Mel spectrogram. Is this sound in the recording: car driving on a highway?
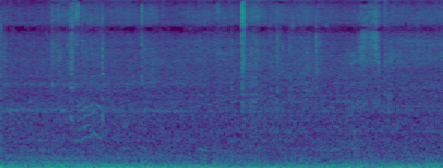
yes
